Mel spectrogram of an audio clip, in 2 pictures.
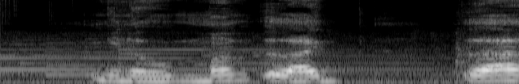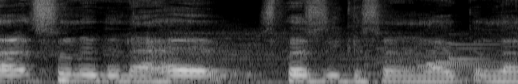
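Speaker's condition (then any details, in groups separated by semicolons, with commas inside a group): Cerebral palsy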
